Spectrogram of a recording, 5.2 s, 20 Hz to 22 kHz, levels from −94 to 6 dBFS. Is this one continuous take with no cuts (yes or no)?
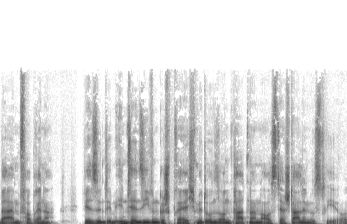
no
